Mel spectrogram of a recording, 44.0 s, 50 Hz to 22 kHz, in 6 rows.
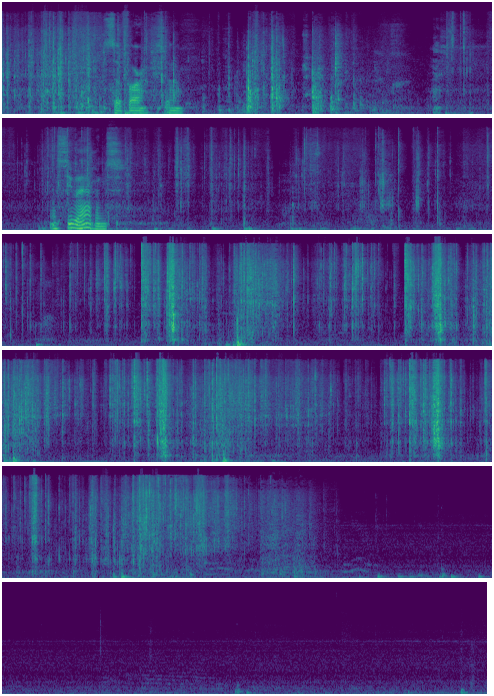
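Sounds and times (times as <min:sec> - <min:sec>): plastic wrappers crinkling and tearing: 0:00.0 - 0:02.7, 0:03.4 - 0:04.6, 0:06.6 - 0:34.4.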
